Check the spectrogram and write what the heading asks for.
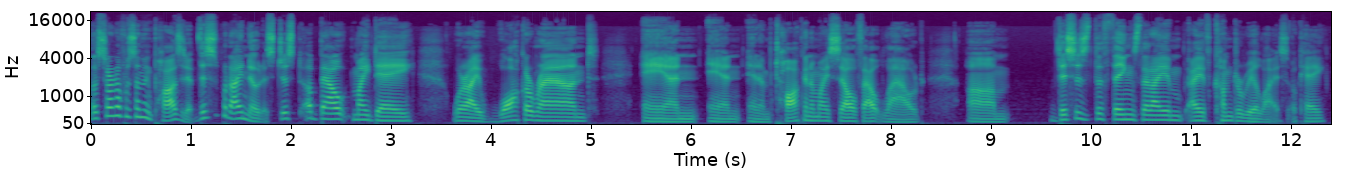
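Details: Adult male comedian who stutters and says he switched to a different word after stuttering; word repetitions; stuttering.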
